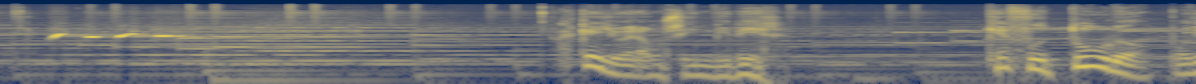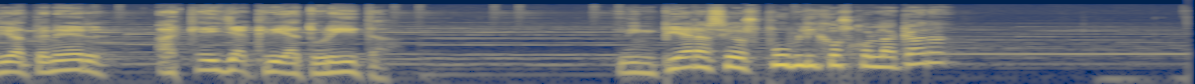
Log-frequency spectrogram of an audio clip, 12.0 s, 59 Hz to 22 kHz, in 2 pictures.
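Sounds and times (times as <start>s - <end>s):
soft sustained musical backing: 0.0s - 11.9s
bright whistle chirps as if calling a dog: 0.1s - 2.0s
speech: 3.0s - 4.1s, 5.0s - 8.0s, 9.1s - 10.9s.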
